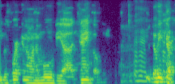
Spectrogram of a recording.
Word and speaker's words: Django: You know The D is what I'm silent. saying? But, Like the K in knife.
